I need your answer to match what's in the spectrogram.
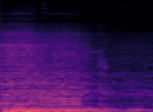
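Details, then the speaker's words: Ford Focus petrol that starts then dies: engine catches with a brief rumble, then dies within about a second as fuel pump relay power drops after cranking; cause is a faulty aftermarket alarm immobiliser relay cutting fuel pump power. "Даже попытка, в момент запуска немножко погорело, а потом питание пропадает. Либо ЭБУ не видит, что мотор крутится, что пора уже."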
